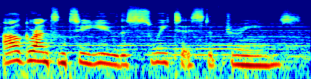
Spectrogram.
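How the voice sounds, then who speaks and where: An actress playing a seductive, vengeful masked madam in a fantasy game, speaking in measured, theatrical, archaic phrases. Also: female voice, mid-range voice, over music, natural voice. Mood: grateful, intimate. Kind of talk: fantasy video game voice acting.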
